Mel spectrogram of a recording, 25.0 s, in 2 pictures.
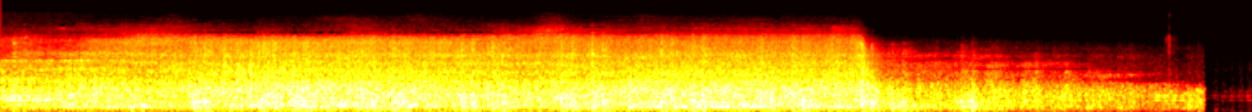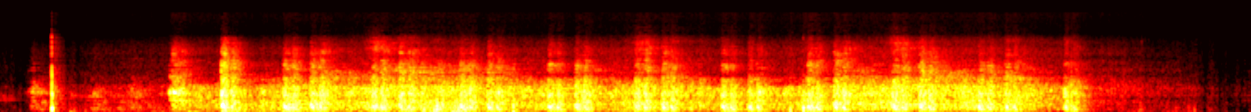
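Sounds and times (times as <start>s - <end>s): train wheels clattering on rail: 1.3s - 11.3s, 14.2s - 23.4s.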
